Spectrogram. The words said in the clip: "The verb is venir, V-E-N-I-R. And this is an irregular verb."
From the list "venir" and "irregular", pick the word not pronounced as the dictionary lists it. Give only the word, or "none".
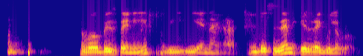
venir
